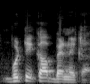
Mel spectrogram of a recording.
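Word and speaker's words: Bottega Veneta: তারপর হচ্ছে ভি ই এন ই টি এ ভুটিকা ভেনেটা ভুটিকা এটা আমার স্পেলিং করতে কষ্ট হইতেছিল কিভাবে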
